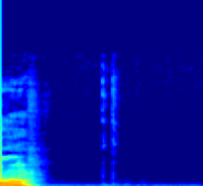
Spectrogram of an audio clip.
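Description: A man's voice finishing a spoken word, then two faint computer mouse clicks in quick succession about a second later.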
